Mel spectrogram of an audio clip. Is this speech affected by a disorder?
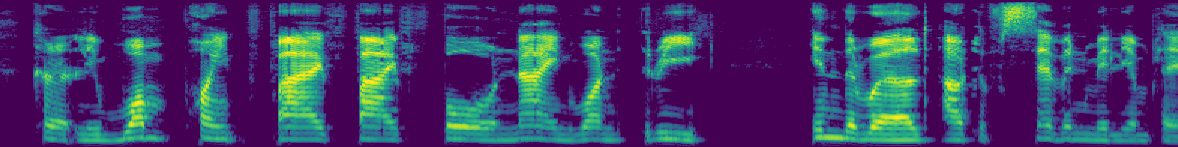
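No.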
